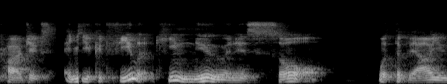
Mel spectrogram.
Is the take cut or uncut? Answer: cut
